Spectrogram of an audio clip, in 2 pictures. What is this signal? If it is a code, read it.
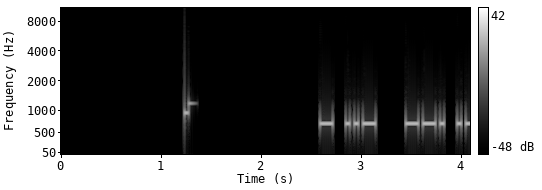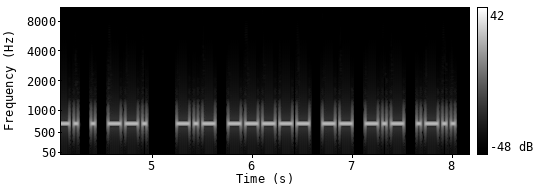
Morse code, heard as a keyed tone, about 28 wpm, 700 Hz. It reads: TU GREG K0MKL
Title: K1USN SST QSO Practice - 28wpm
